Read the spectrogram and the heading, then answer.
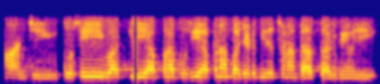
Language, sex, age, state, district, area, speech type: Punjabi, male, 60+, Punjab, Shaheed Bhagat Singh Nagar, rural, conversation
